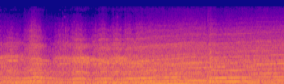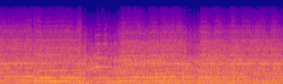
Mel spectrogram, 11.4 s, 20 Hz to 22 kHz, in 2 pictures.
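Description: Porsche 911 RSR racing car in the GT Sport game, its 4-litre 24-valve flat-six engine droning steadily throughout, pitch rising and dropping with gear changes, loud and unbroken.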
